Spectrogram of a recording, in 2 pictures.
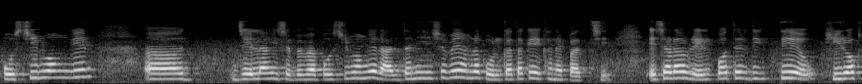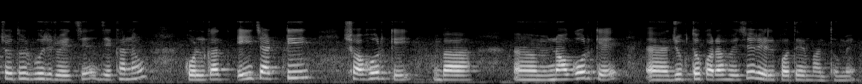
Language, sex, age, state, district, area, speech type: Bengali, female, 30-45, West Bengal, Purulia, urban, spontaneous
